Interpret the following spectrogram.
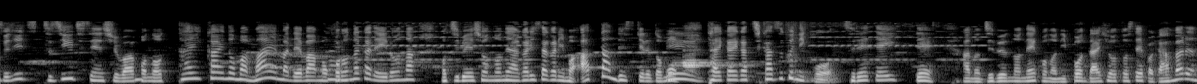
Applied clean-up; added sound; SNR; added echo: classical method log-MMSE.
